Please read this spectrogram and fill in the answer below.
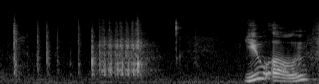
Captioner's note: adding machine rattling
